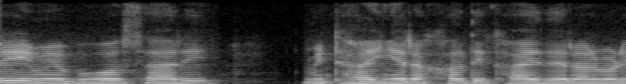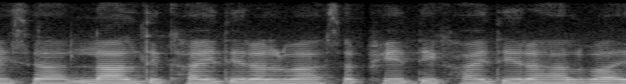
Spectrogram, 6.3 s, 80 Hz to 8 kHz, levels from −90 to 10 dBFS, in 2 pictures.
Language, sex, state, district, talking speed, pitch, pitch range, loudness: Bhojpuri, female, Uttar Pradesh, Deoria, 210 wpm, 185 Hz, 185-190 Hz, -17 LUFS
